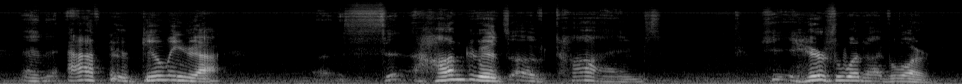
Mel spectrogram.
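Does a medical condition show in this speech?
Yes: cerebral palsy; from birth.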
